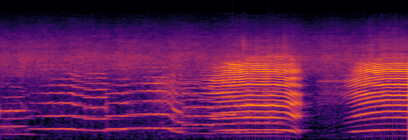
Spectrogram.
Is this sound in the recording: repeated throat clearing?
no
